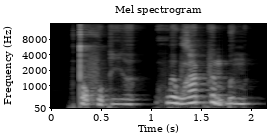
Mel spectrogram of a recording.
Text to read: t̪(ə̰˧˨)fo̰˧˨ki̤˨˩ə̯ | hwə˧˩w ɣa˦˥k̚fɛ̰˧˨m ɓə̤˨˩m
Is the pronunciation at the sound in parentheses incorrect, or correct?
incorrect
